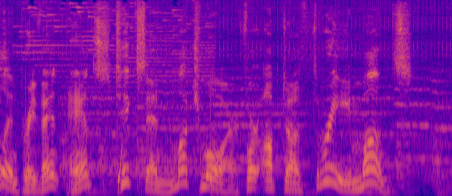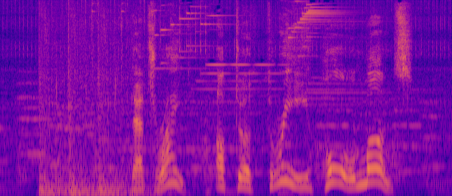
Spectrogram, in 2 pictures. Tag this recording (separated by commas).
Music, Speech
